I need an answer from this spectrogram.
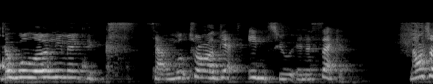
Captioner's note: makes The KS Sound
